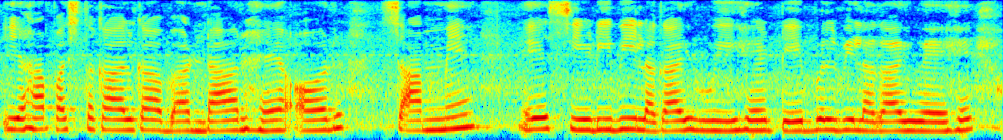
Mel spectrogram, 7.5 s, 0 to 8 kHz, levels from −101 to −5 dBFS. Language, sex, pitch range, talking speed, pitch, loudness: Hindi, female, 210-240 Hz, 95 wpm, 225 Hz, -18 LUFS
